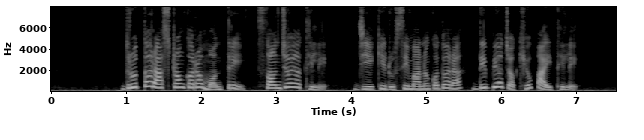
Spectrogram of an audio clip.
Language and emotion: Odia, neutral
